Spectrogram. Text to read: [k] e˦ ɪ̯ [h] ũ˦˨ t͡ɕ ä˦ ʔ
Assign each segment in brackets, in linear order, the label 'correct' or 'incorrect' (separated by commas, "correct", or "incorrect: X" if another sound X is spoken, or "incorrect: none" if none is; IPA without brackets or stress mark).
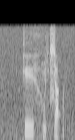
correct, correct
